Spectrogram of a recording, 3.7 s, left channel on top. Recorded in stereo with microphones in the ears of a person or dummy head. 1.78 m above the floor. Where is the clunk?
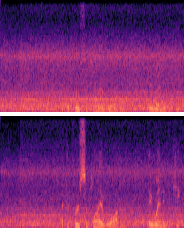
I don't hear a clunk.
